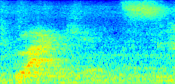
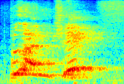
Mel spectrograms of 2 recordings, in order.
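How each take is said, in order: First: Low, hushed, barely voiced; sinister reveal. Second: High-pitched questioning cry; incredulous echo. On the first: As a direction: breathe it out as a devious secret. Revealing a devious plot. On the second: Acted. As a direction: throw it back high, rising at the end. Crewmate echoes the plot in disbelief.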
